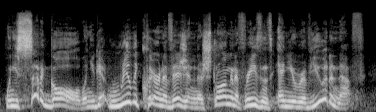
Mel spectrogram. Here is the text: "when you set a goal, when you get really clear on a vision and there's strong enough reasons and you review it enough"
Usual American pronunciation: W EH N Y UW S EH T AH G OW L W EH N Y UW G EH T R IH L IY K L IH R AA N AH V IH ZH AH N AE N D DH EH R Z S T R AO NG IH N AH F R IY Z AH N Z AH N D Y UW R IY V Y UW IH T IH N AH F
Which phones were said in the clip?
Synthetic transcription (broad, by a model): W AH N Y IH S EH T AH G OW L W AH N Y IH G EH T R IH L IY K L IH R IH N AH V IH ZH AH N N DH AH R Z S T R AO NG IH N AH F R IY Z AH N Z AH N Y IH R IY V Y UW IH T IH N AH F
